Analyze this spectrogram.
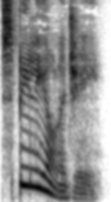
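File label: "speleology", English, British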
